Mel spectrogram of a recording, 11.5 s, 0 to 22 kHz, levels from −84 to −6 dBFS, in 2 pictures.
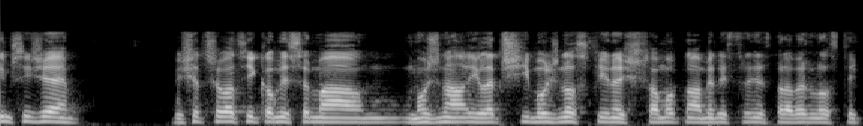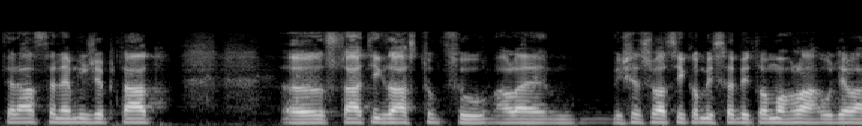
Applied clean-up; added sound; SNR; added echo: neural mask model DeepFilterNet 3.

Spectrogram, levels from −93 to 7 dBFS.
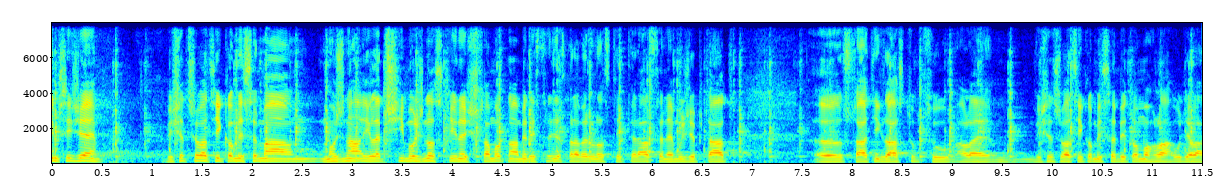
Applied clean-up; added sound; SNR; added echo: none; Clock; 13 dB; none.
